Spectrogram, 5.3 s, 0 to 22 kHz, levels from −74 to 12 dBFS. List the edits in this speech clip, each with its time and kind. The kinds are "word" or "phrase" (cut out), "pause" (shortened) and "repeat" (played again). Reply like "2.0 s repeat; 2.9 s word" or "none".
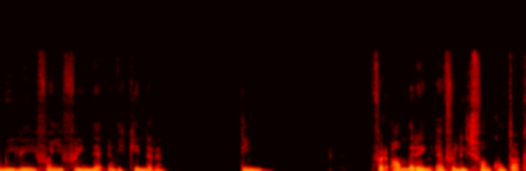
1.2 s word; 2.4 s word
